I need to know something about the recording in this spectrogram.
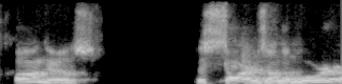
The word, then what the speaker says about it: BNGOS: For example, the spelling of the BNGOS departure is pronounced bongos.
